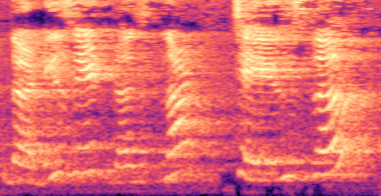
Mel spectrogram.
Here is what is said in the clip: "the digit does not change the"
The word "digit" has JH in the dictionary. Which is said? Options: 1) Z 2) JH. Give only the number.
1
